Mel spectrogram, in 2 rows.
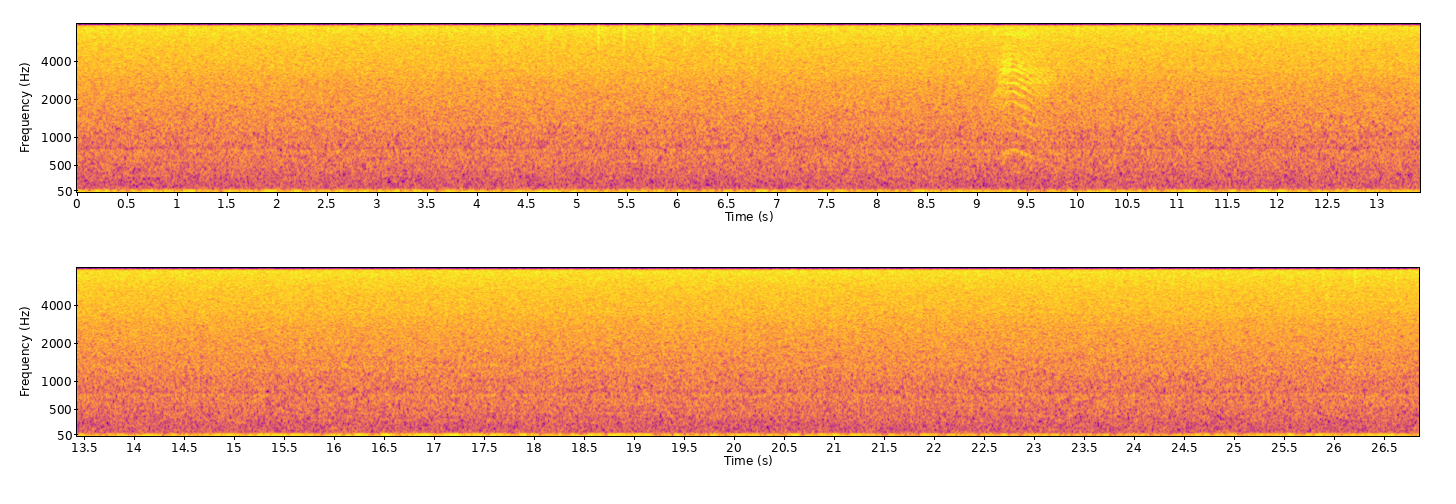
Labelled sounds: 9.2	9.5	killer whale, northern resident, 3.2 to 3.5 kHz

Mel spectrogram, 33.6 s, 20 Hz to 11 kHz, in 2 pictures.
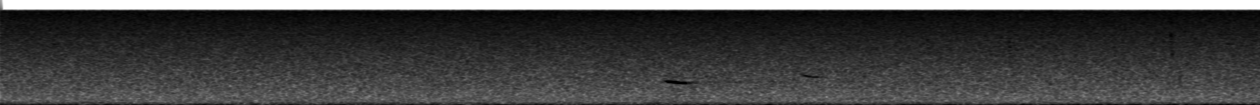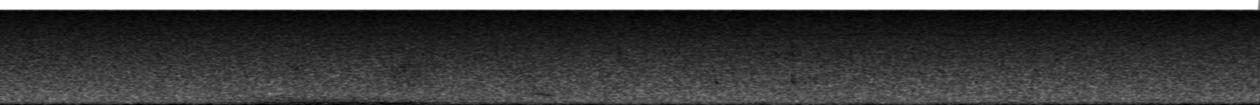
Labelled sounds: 10.7	10.9	humpback whale, 0.86 to 1.0 kHz

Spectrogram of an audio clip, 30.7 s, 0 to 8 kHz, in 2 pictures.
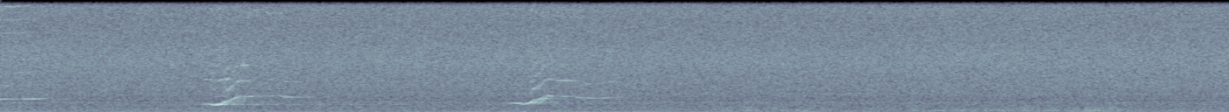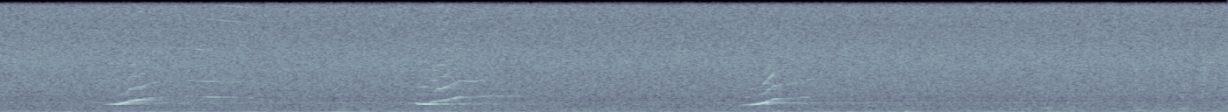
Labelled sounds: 0.0	0.3	humpback whale, 7.4 to 7.6 kHz
2.7	3.8	humpback whale, 0.80 to 2.5 kHz
6.6	7.5	humpback whale, 0.80 to 2.4 kHz
16.9	18.5	humpback whale, 0.80 to 7.6 kHz
20.7	21.6	humpback whale, 0.80 to 2.4 kHz
24.9	25.3	humpback whale, 0.80 to 1.1 kHz

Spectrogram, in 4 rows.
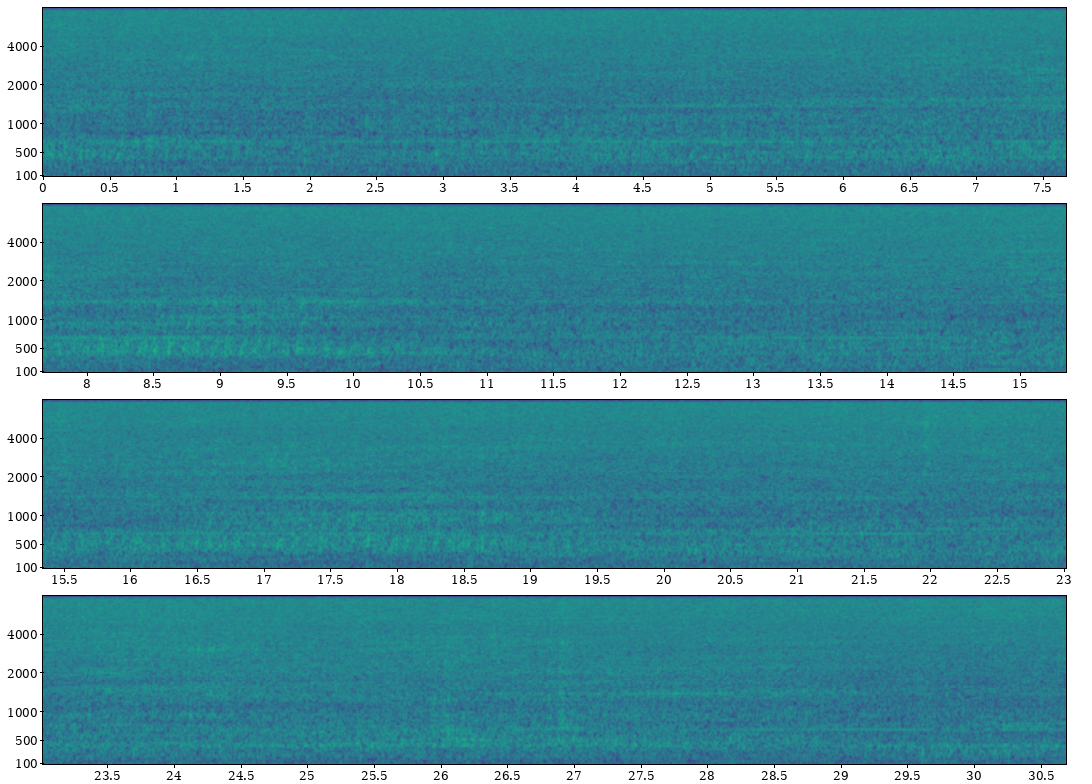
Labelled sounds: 7.4	7.7	vessel noise, 2.5 to 2.7 kHz

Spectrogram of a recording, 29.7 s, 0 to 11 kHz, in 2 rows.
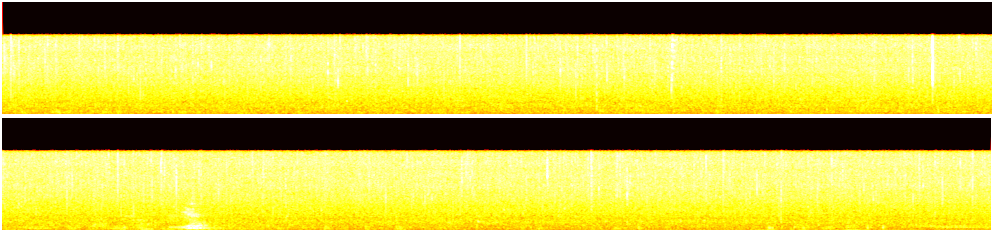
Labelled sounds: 17.5	17.9	humpback whale, 1.3 to 1.9 kHz

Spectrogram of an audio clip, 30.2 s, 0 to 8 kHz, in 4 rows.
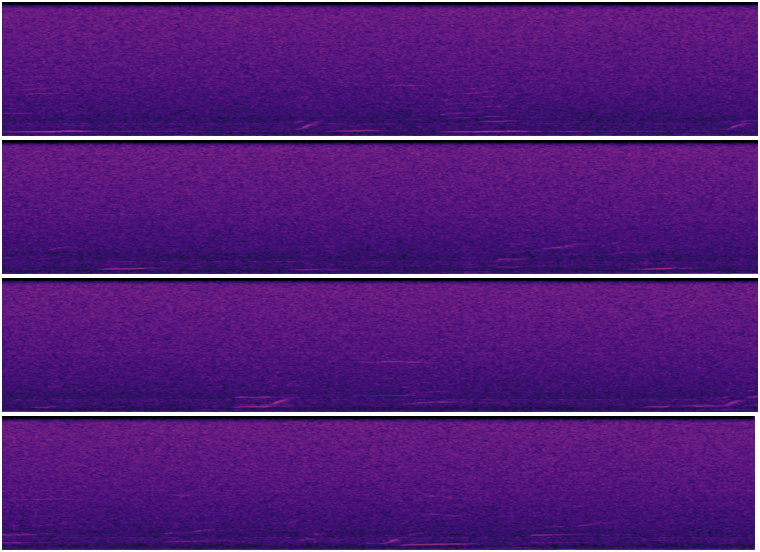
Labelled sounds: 0.0	0.5	humpback whale, 1.3 to 2.8 kHz
4.4	5.2	humpback whale, 0.83 to 1.4 kHz
7.4	7.8	humpback whale, 0.86 to 1.1 kHz
12.5	13.4	humpback whale, 0.80 to 1.8 kHz
17.5	17.8	humpback whale, 0.80 to 0.99 kHz
18.9	19.2	humpback whale, 0.96 to 3.1 kHz
22.6	23.0	humpback whale, 0.83 to 1.1 kHz
25.5	25.8	humpback whale, 1.1 to 1.3 kHz
28.0	28.4	humpback whale, 0.83 to 1.0 kHz

